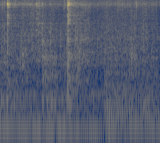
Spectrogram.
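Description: Ginger and garlic paste stirred in a frying pan, with a soft continuous sizzle and a couple of light spoon scrapes against the pan, close by.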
